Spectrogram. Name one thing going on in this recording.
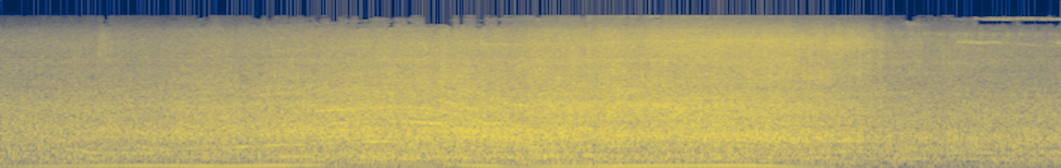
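A bus engine roars past up close.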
